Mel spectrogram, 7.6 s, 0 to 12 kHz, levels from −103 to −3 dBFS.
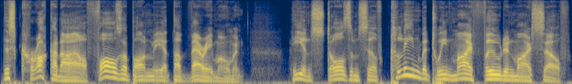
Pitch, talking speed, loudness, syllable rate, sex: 125 Hz, 140 wpm, -19 LUFS, 4.1 syllables/s, male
